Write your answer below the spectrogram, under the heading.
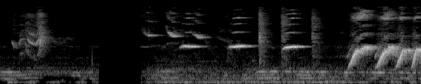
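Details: A white-rumped shama kept in a breeding cage sings in full voice: scattered notes, a pause, then clear whistles repeated, sharp clicks, and a fast run of rising upslurred notes, over a low background hum.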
